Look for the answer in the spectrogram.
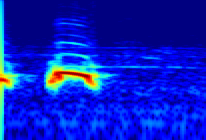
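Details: A single short arched coo from a decoy spotted dove calling in the morning, preceded by a brief click.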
